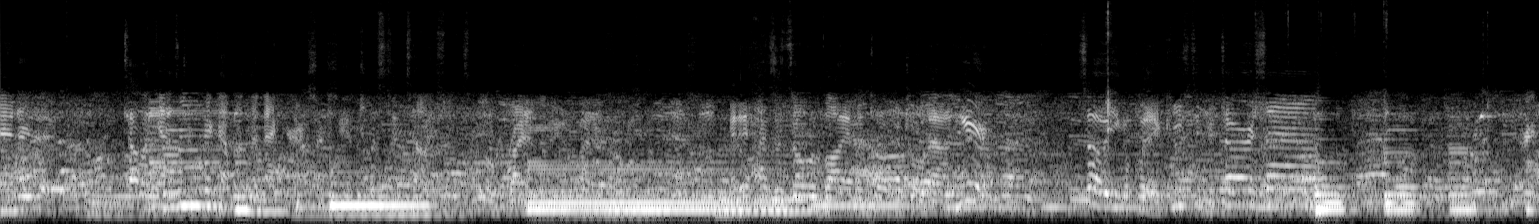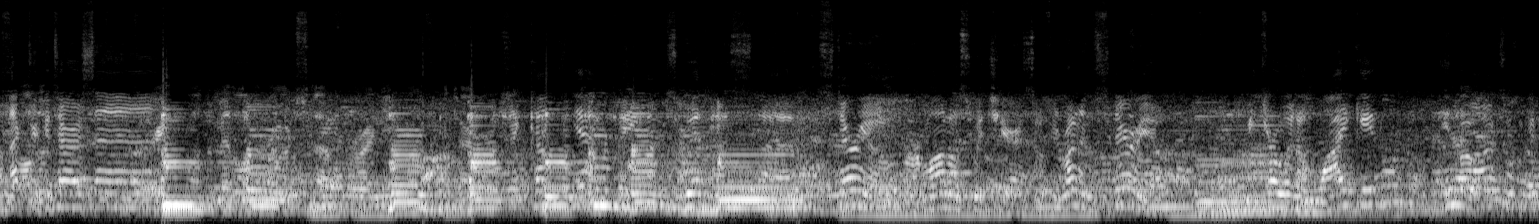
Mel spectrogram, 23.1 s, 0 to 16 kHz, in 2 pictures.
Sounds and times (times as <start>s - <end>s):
Electric guitar: 0.0s - 8.4s, 9.4s - 11.8s, 12.5s - 23.0s
Speech: 0.0s - 23.0s.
